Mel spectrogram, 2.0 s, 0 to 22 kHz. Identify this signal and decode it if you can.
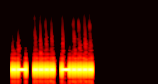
Morse code, heard as a keyed tone, about 36 wpm, 700 Hz. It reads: AH6
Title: USA Call Sign Prefixes - Repeated 2x - 35wpm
